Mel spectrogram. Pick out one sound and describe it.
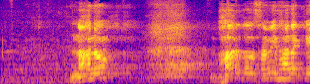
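A man speaks into a microphone over loudspeakers.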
